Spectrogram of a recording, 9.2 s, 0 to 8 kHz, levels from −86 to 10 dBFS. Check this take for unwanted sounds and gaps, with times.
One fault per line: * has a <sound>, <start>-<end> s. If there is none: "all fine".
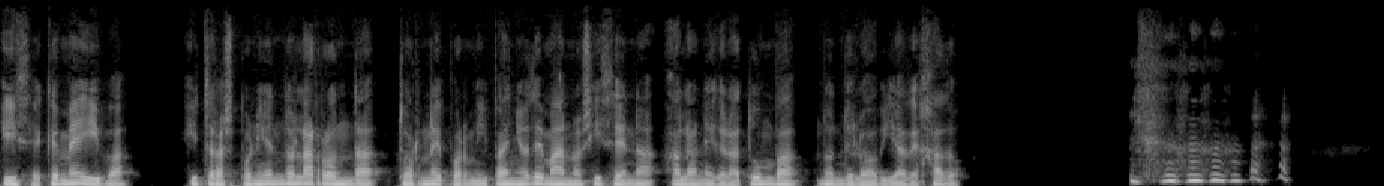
* has a laugh, 7.5-8.6 s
